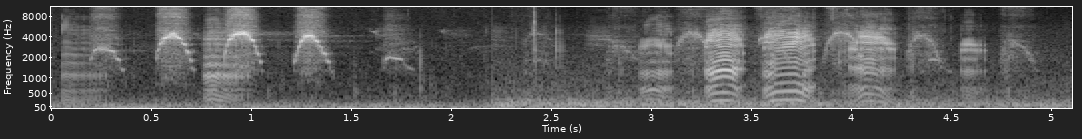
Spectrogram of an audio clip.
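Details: Blue-footed boobies in courtship dance among several nesting pairs on North Seymour Island, Galápagos, Ecuador: three high whistled notes, then a run of rough, harmonic honking calls, over low rumbling wind.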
